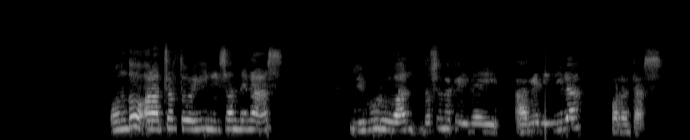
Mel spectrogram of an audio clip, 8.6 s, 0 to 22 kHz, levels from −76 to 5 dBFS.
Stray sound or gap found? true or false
false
